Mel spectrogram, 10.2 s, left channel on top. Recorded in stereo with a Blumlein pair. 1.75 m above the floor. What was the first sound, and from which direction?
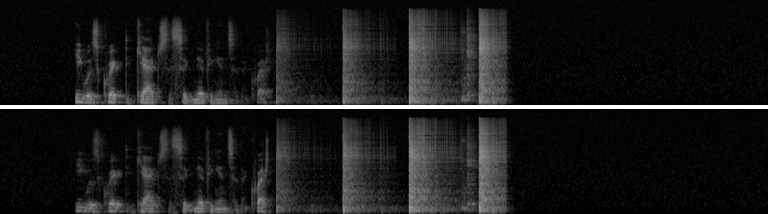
A man speaking, 35° left.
